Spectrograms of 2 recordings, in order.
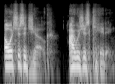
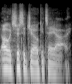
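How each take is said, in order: First: Lightly mimicked girlfriend's excuse; mocking excuse. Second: Said in the usual way. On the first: Girlfriend owning up to her prank, lightly mocked.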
